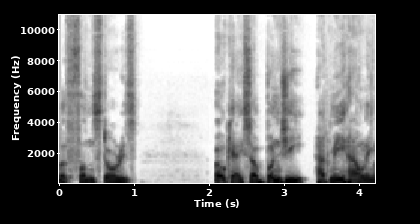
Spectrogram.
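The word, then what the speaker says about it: Bungay: Okay, so Bungie had me howling like the black shook itself because it's pronounced bunggeee with a hard G.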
